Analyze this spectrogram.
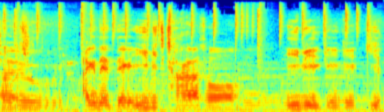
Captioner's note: struggling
